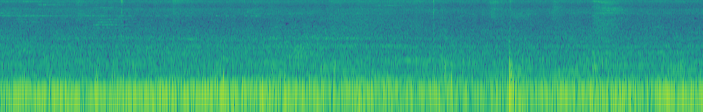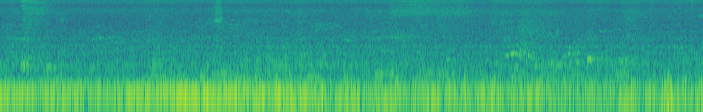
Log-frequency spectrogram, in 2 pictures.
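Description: A steady low hum of background noise, with a single sharp click about six seconds in.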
